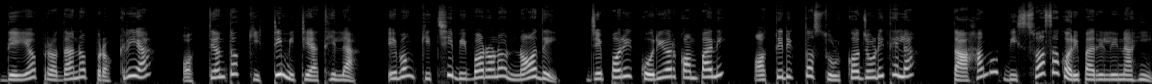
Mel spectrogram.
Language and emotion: Odia, disgusted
